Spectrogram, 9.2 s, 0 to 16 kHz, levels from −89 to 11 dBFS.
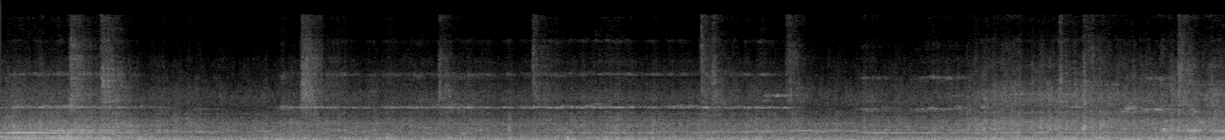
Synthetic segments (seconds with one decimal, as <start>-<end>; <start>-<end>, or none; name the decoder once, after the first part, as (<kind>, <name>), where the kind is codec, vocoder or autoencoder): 0.0-0.8 (vocoder, BigVGAN v2); 1.6-7.7; 8.6-9.2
